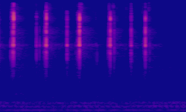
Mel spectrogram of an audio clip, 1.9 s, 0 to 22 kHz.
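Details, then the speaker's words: Warn (BRP XL3000) winch from a 2011 Can-Am 400 XT, gear set spun by hand on the bench: sharp, uneven dry clicks about five a second. Planetary gears were found good; bearings on the assumed primary drive gear set suspected worn. "but there's clicking there we go that one's pretty bad so the bearings on the and I I assume this is the primary drive gear set the bearings on this one are messed up"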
